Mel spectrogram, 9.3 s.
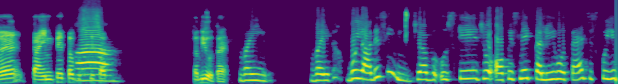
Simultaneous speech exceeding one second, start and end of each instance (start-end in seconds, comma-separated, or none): none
